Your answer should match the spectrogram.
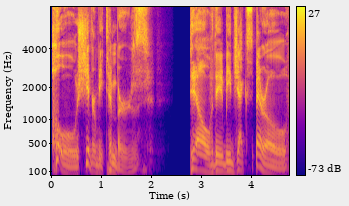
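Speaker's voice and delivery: slow, drawn-out pirate voice. Shown as a demonstration. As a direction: put on a slow pirate growl for contrast. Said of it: "You know, that's a pirate".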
